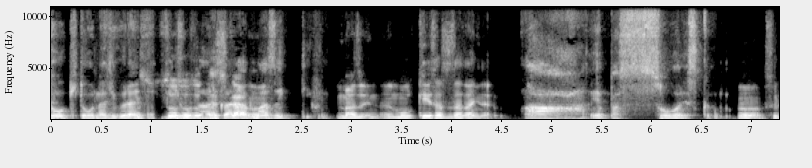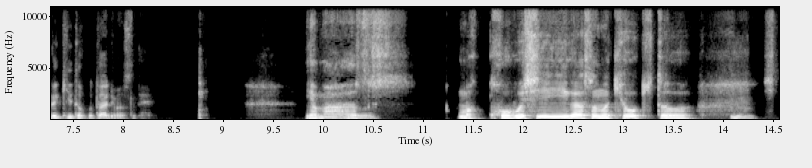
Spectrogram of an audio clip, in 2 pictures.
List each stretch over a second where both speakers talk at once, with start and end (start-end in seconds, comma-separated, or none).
0.9-2.4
